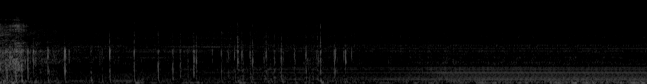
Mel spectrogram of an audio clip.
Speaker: all right if you hear a buzzing sound coming from the passenger side rear that's actually an evaporation pump and it happens about five hours after you stop the car it'll run for about 15 minutes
